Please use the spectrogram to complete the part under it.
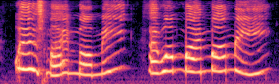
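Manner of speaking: put-on very high, frightened little girl voice. Voicing a pale little girl who looks up pleading: scared child voice. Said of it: "looks up at you with those, uh, big puppy dog eyes".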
